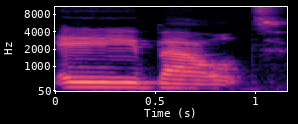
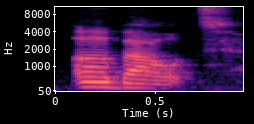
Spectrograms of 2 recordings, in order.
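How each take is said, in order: First: The first vowel is a full, long vowel. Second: The first vowel is a reduced uh sound. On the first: The speaker calls it wrong. "You notice I don't say about. Some countries might pronounce that long vowel sound" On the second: The speaker calls it right. "in the U S we're we're using uh about"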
